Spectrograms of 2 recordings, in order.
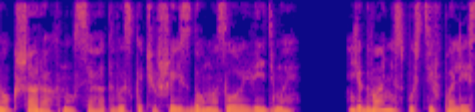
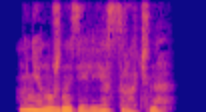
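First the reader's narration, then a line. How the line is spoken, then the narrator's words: Breathless exhale. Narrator (Russian): выдохнула она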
